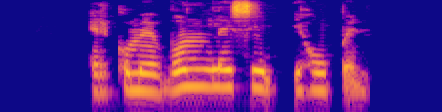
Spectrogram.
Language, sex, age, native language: Icelandic, male, 10, Icelandic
